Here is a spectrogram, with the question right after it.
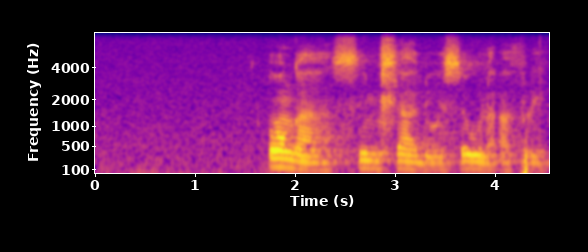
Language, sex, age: South Ndebele, male, 21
